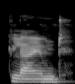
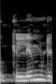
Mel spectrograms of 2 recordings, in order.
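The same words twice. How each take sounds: First: क्लाइम्ड said as "klaimd", long ai like "climb"; क्लाइम्ड with the "ai" of "time", silent b; correct pronunciation. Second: क्लिम्ड said as "klimd", short i and a voiced d; क्लिम्ड with a short i like "limb", not "climb"; wrong pronunciation. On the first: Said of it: "इसको पढ़ते हैं क्लाइम्ड". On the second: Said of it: "इसको क्लिम्ड नहीं पढ़ते हैं". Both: Shown as a demonstration.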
